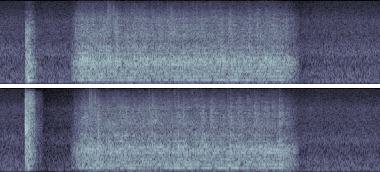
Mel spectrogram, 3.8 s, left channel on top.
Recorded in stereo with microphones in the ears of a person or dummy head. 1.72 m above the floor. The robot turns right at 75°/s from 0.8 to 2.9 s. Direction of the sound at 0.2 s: 55° right (ahead or behind).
